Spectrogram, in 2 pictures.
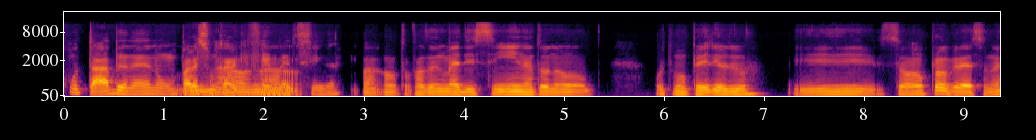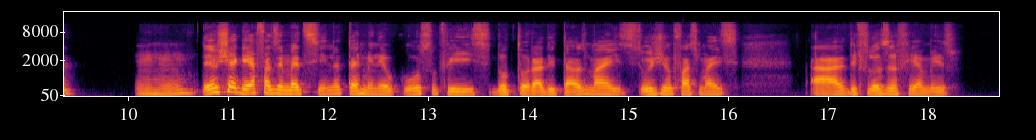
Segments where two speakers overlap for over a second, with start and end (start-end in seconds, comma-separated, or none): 1.1-2.5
